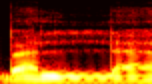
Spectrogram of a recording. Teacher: ikkita l bir-biriga kirib ketib tashdidli kelyapti mana balla l yana l dan keyin mana alifni cho'zamiz balla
